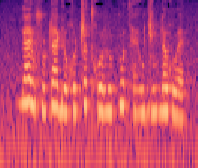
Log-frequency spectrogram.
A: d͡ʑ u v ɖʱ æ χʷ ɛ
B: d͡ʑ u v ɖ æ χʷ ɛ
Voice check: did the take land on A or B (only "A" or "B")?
B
